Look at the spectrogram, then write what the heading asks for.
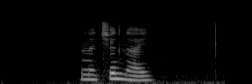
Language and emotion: Russian, neutral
